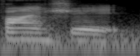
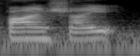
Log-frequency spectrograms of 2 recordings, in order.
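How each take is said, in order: First: The last word has a short vowel, like 'bit'. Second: The last word has a long vowel, like 'bite'. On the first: The speaker calls it right. "I thought it was still like fine shit" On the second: The speaker calls it wrong. "you pronounce it fine shite?"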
